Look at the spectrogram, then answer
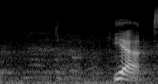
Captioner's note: people laughing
